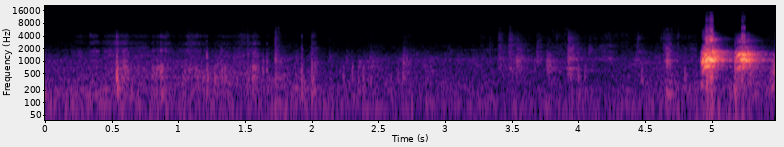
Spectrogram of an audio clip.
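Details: Two toy Pomeranians, Pomo (male) and Pomy (female), pets at home in Kathmandu, Nepal, playing and fighting; soft yips and grumbles build to two loud, sharp barks near the end, a name called out just before.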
